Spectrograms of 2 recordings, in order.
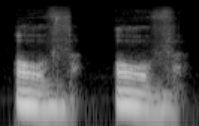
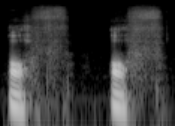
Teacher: Only your voice. So this is with your voice, of, of. Without your voice, off, off.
